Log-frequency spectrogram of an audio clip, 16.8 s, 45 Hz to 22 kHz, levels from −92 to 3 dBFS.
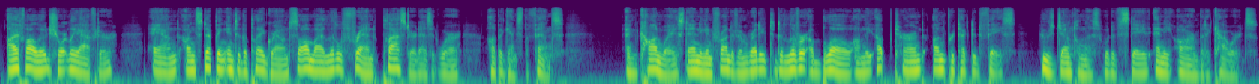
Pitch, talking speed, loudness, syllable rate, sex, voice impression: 115 Hz, 175 wpm, -19 LUFS, 5.3 syllables/s, male, masculine, middle-aged, tensed, powerful, slightly dark, slightly muffled, slightly raspy, calm, mature, slightly friendly, reassuring, wild, lively, slightly kind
